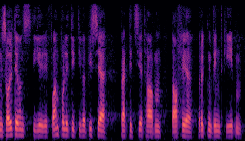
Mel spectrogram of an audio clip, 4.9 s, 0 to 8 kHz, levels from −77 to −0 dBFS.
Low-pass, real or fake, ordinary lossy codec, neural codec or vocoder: 7.2 kHz; real; none; none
